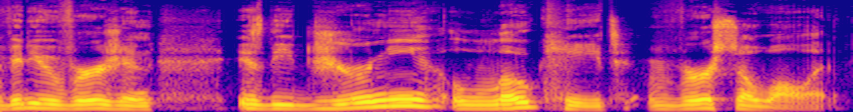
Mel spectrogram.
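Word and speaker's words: Loc8: So, this I'm holding it up on the video version is the Journey Locate Versa Wallet. And locate is spelled L O C 8 like the number.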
